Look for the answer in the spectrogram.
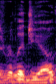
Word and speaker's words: religio: That is religio, the Latin word. And it's kind of like religion without the N on the end of it.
